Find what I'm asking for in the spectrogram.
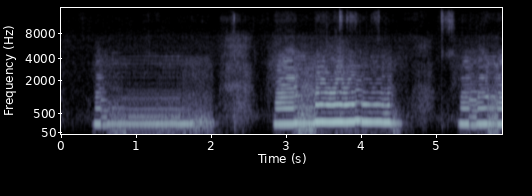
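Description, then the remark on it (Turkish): A low, reedy clarinet plays sustained notes in three phrases, each broken off abruptly by an audible, hurried breath taken in a badly placed spot, so the line sounds choppy and interrupted. No voices. “Şöyle olsa olur mu? Olmaz.”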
